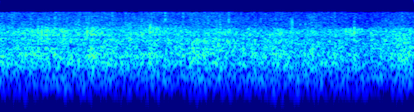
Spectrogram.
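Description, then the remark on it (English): A crowd applauds the launch of a ministry, a steady, dense wash of many hands clapping at an even, sustained level with no pauses or speech. “And so just real quick, I just want to give a hand clap that this thing has been launched.”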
